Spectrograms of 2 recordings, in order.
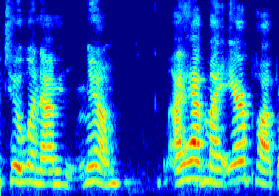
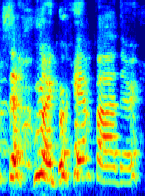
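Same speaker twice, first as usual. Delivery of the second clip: laughing; 7 semitones higher, 8 dB louder than usual. Real, not acted. Laughing at Mike in his underwear.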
